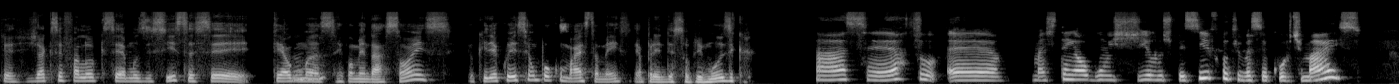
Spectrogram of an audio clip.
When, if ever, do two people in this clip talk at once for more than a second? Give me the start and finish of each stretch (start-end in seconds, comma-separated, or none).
none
